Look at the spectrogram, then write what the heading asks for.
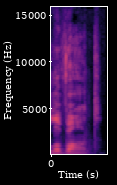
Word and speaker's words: Levant: the L how do you say Levant or lant Levant okay Egypt and North Africa which I thought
